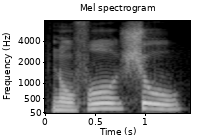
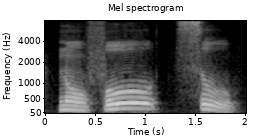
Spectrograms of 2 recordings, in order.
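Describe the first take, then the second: First: The middle consonant is an sh sound. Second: The middle consonant is a thin s sound. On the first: The speaker calls it wrong. "adik-adik kadang ada yang sering tertukar di sini" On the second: The speaker calls it right. "Padahal nufusu. Sin ya. Tipis saja"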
